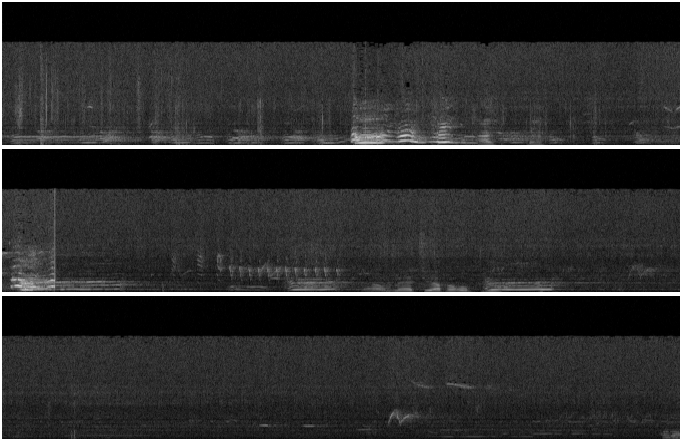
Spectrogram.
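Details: Sparks hounds giving long, wavering, harmonic howls and bays, loud for the first twelve seconds with overlapping voices, then trailing into near silence with a few faint distant notes; a brief human voice is mixed in early.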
